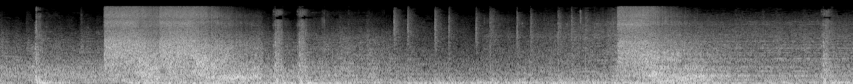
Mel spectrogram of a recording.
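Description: Two loud artillery blasts over background music: the first comes suddenly about a second in and dies away over a second or so, the second about six seconds in.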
